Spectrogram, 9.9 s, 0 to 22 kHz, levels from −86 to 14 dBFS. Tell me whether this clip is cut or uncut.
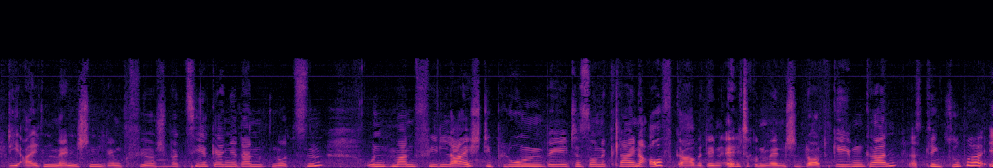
cut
